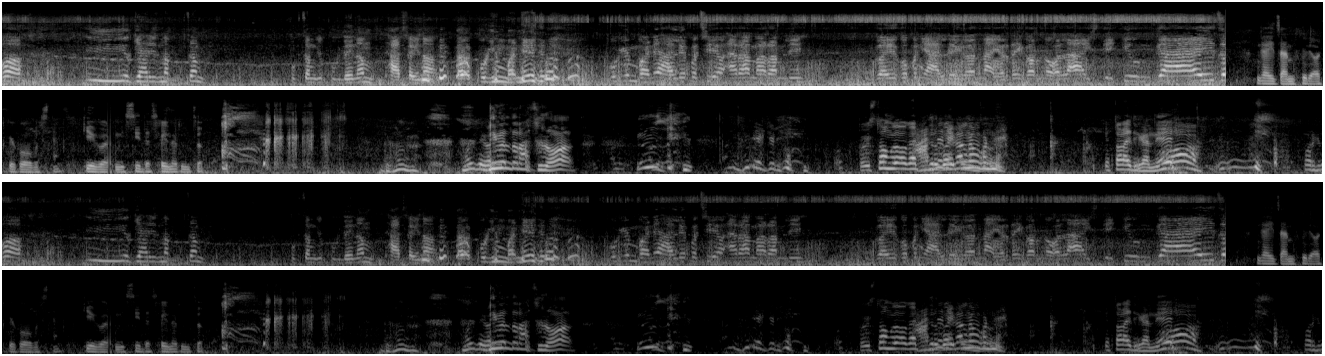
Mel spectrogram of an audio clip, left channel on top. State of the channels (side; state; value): right; quieter; 12.5 dB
